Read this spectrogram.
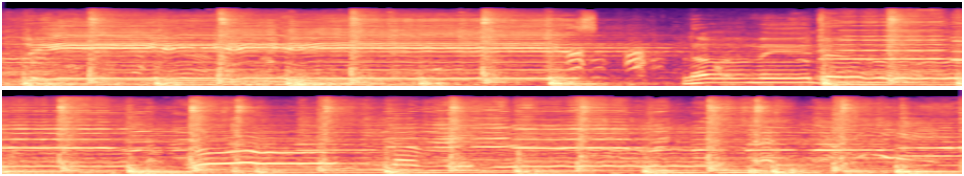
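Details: Lively folk music with harmonica and other instruments plays throughout, with a brief dip in the middle and no animal sound heard.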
